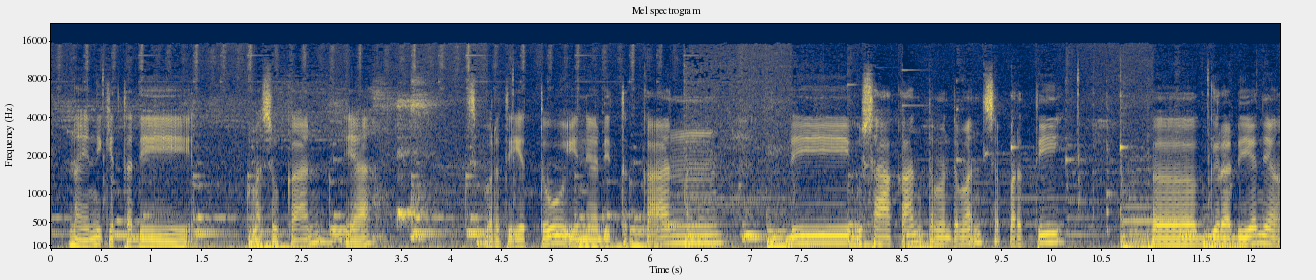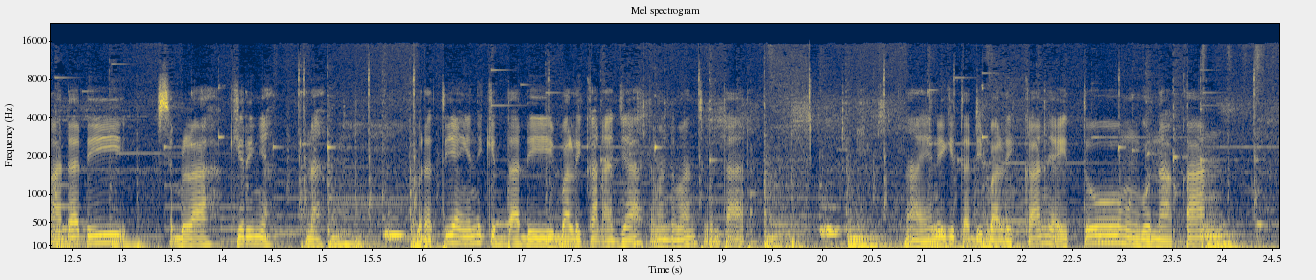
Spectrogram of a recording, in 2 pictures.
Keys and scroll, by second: 18.2 Escape, 18.5 Escape.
